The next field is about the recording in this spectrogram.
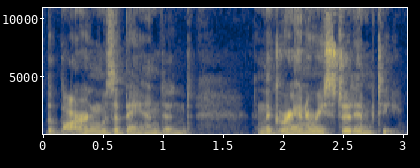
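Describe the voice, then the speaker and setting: Animated, husky-voiced man hosting children's storytime. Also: a little high, a little fast. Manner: enthusiastic, theatrical, emphatic. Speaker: host of a children's storytime show. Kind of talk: animated read-aloud and chat for children.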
